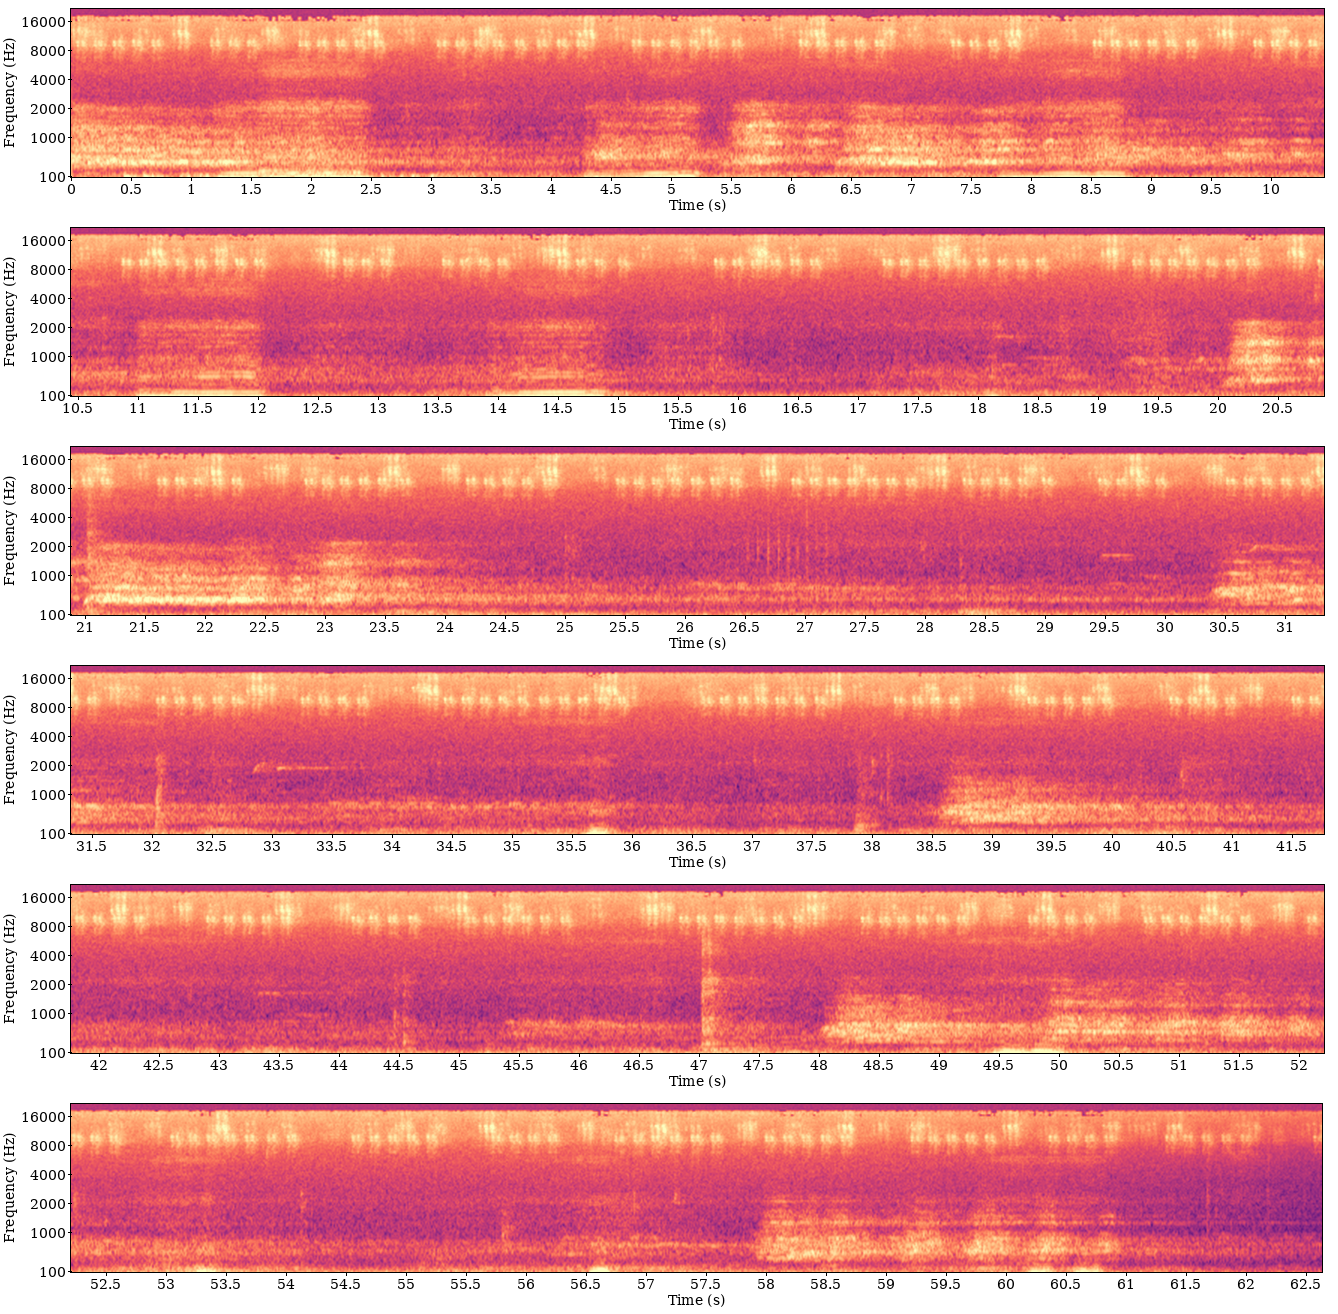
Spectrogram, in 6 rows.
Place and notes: {
  "title": "Pod Lipą, Borsuki, Poland - (835b AB) Crickets into dogs",
  "date": "2021-08-21 01:10:00",
  "description": "Overnight recording caught an interesting transition from crickets to dogs barking (no edit has been made).\nRecorded in AB stereo (17cm wide) with Sennheiser MKH8020 on Sound Devices MixPre6-II",
  "latitude": "52.28",
  "longitude": "23.10",
  "altitude": "129",
  "timezone": "Europe/Warsaw"
}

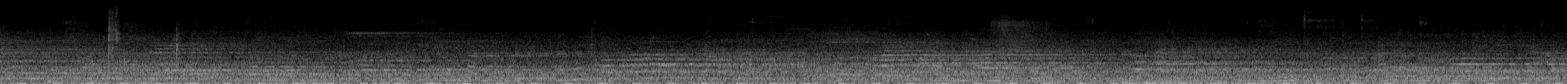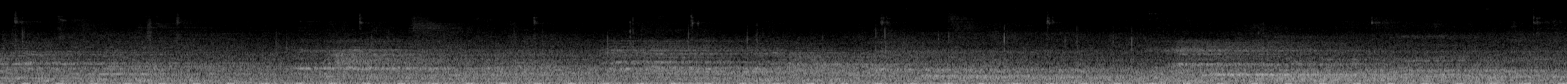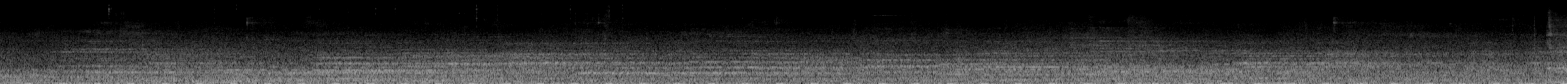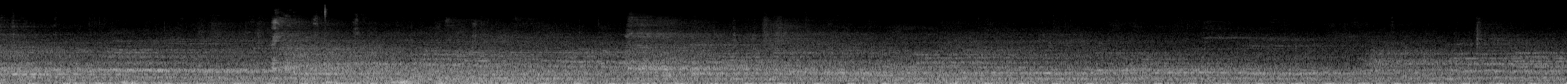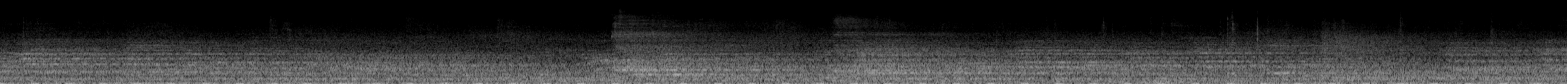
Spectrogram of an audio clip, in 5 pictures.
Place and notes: {
  "date": "2011-06-28 01:55:00",
  "description": "Ambient inside St. Mary Church in Gdansk, Poland",
  "latitude": "54.35",
  "longitude": "18.65",
  "altitude": "11",
  "timezone": "Europe/Warsaw"
}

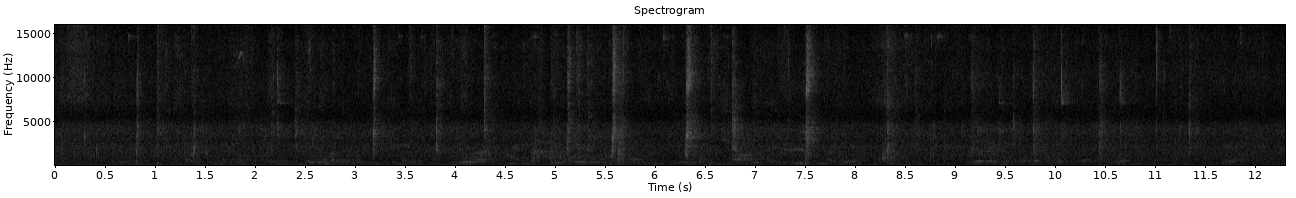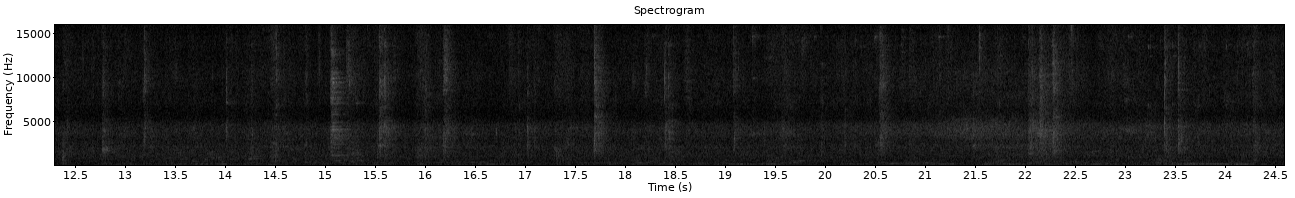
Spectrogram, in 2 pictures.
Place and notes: {
  "title": "雙溪區長安街, New Taipei City - Walking in the old alley",
  "date": "2018-11-06 09:08:00",
  "description": "Stream sound, Walking in the old alley\nSonu PCM D100 XY",
  "latitude": "25.03",
  "longitude": "121.86",
  "altitude": "30",
  "timezone": "GMT+1"
}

